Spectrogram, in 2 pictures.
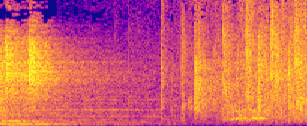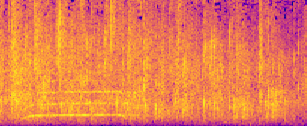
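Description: A pop dance track fades out in the first second, followed by audience applause and cheering in a hall, with a couple of held, high-pitched cheers rising above the clapping.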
